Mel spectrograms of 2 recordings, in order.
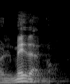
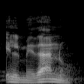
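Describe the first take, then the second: First: The stress is on the first syllable. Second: The stress is on the second syllable. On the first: The speaker calls it right. "No, el Médano" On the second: The speaker calls it wrong. "Sigo leyendo y pone el Medano"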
